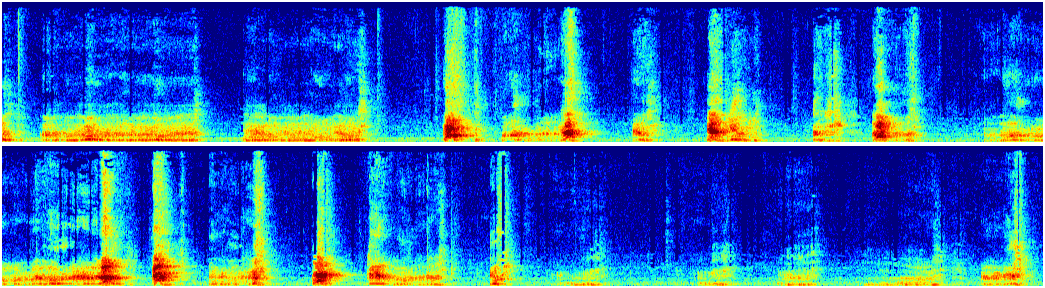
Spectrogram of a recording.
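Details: Freshly bathed puppies in rough play, opening with drawn-out growls, then a long run of quick sharp barks and yips spaced under a second apart, tapering to softer growls.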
